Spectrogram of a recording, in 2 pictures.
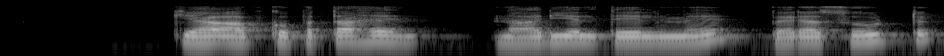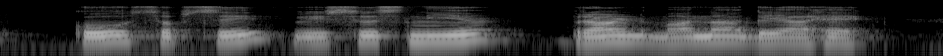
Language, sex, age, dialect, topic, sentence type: Hindi, male, 18-24, Marwari Dhudhari, agriculture, statement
